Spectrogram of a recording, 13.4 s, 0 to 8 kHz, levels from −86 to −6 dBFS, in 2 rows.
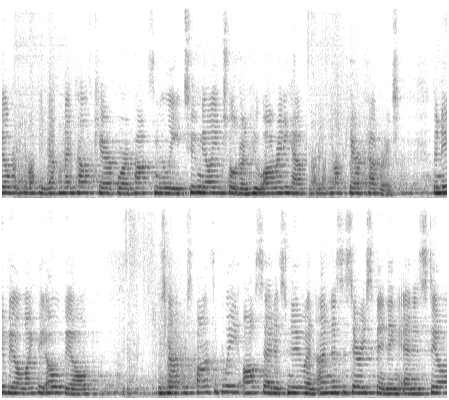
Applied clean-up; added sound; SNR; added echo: neural separator model SepFormer DNS4.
